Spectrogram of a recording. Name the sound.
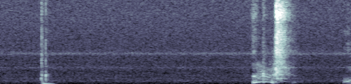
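sneeze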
